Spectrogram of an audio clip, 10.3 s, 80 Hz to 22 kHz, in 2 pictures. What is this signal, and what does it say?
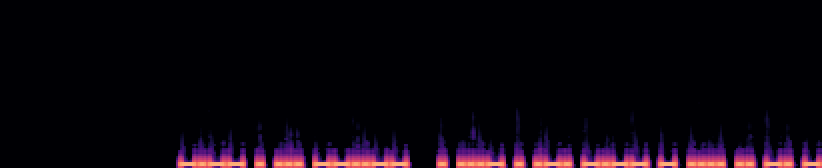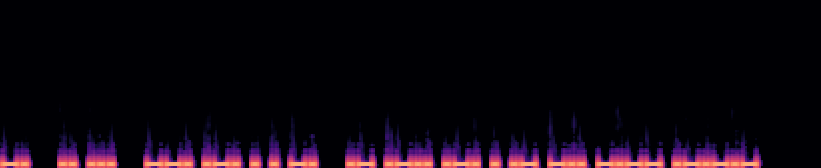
Morse code, heard as a keyed tone, about 40 wpm, 700 Hz. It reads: YES, EVERYTHING IS GREEN ALREADY.
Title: Sentences from Top 700 Words 40wpm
